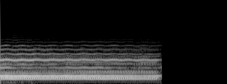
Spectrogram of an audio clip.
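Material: Nothing is struck.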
